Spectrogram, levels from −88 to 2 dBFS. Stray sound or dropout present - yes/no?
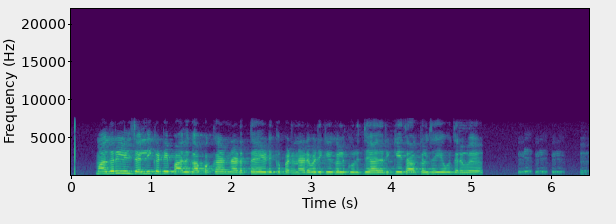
yes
